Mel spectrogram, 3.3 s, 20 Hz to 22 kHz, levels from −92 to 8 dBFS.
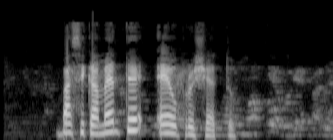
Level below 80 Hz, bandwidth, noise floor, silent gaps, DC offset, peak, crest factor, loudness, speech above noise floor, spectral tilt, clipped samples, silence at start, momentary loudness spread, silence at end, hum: -62 dBFS; 11.5 kHz; -63 dBFS; none; under 0.1%; 0 dBFS; 20 dB; -16 LUFS; 46 dB; -4 dB/octave; under 0.1%; 0.6 s; 15 LU; 0.35 s; none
